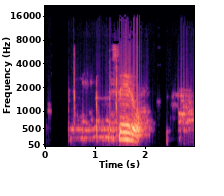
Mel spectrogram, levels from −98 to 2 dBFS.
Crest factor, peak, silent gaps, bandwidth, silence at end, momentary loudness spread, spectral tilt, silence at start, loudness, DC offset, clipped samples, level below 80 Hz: 18 dB; 0 dBFS; 2.32-2.42 s; 16.5 kHz; 0 s; 21 LU; -5.5 dB/octave; 0.5 s; -16 LUFS; under 0.1%; under 0.1%; -58 dBFS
